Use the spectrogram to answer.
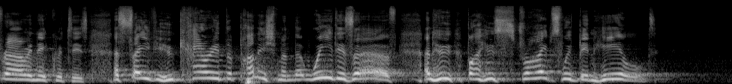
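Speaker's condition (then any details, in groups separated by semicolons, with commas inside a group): No condition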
